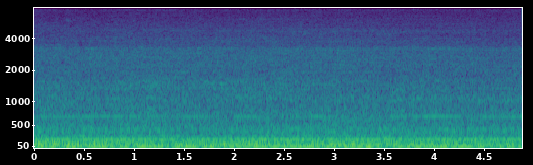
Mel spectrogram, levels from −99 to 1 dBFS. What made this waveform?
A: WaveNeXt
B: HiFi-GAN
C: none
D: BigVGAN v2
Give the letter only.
C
